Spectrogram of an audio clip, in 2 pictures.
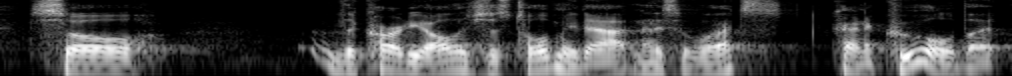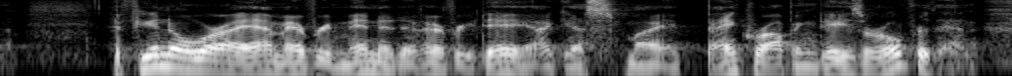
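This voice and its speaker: A normal speaking voice with a Canadian accent moves at a fairly quick pace. The pitch varies an ordinary amount. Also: man, medium pitch for a man. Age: 60s. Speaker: church speaker sharing testimony. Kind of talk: testimony.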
